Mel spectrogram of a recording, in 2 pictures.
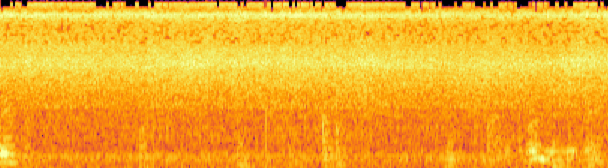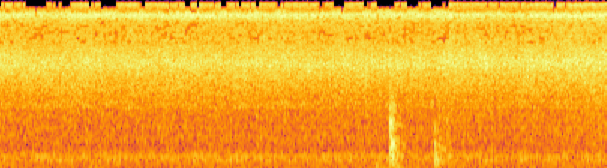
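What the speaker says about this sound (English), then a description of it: "we're just going to mash our mince like so" Minced meat mashed and fried in a pan for spaghetti bolognese gives a loud, constant hissing sizzle, with faint scraping and clinking of the utensil pressing the mince, close up and without speech.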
